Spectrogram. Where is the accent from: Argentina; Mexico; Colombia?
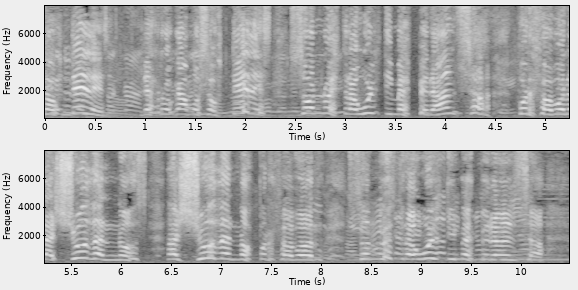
Argentina; Nosotros, que somos argentinas, vivimos en la Argentina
